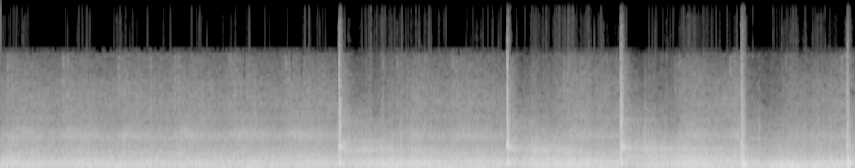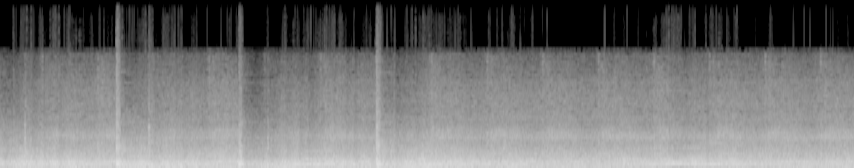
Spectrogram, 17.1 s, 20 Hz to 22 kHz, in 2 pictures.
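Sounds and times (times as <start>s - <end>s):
loud machine noise: 0.0s - 17.0s
forging hammer metallic clanks: 5.0s - 11.4s.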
